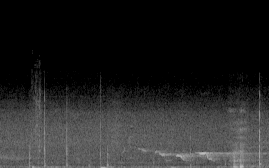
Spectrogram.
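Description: Small clicks and knocks from handling a plastic PVA stick tube and plunger, with a bird calling in the background from about halfway through: a few short falling whistles, then a held note.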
